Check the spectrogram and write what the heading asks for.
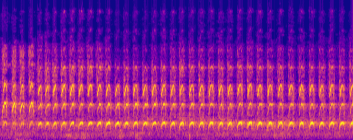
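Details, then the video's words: Plantain squirrel giving a mating call as one sustained, rapid chatter of bright harmonic notes, about three to four per second, steady and unbroken throughout. "SUARA TUPAI KAWIN"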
